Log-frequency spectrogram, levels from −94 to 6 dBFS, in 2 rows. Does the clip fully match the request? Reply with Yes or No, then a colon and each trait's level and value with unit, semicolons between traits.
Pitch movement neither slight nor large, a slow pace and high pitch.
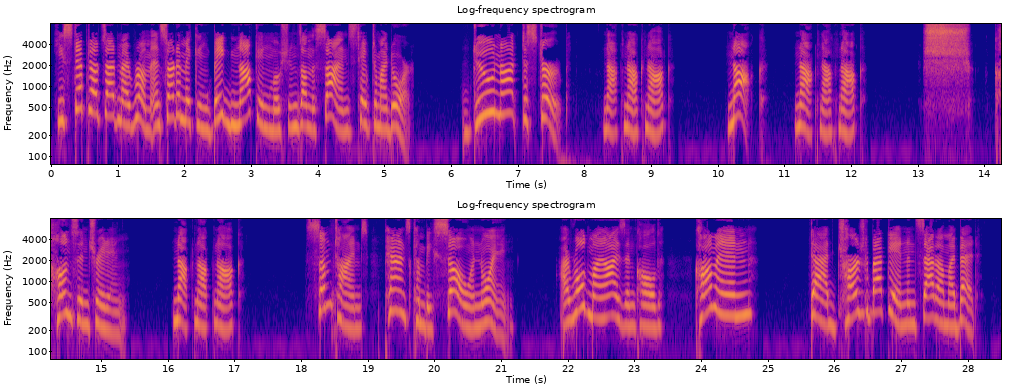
No: wide, 7.5 semitones; slow, 120 wpm; very high, 250 Hz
